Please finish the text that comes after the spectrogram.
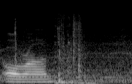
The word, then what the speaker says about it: Oron: That's actually the proper way to say my name, but you know, I just kind of let it rock.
